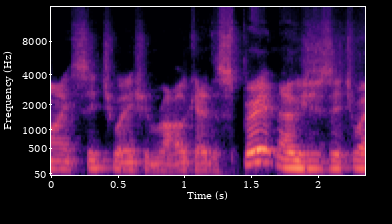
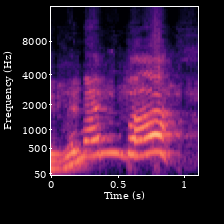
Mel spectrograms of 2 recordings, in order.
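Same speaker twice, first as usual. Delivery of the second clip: put-on high, light girlish voice with a rising question; young girl's voice; 14 semitones higher, 8 dB louder, slower than usual. Ghost hunter voicing a chirpy young girl spirit: high and rising. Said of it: "A young girl say".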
